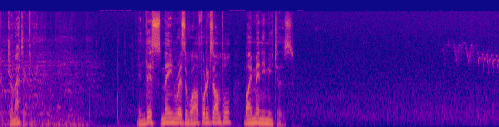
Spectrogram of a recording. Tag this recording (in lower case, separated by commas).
music, speech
